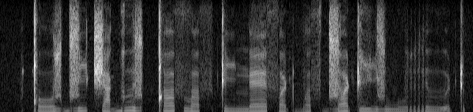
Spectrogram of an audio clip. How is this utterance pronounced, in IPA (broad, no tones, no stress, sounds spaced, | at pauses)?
ǃ o z d͡z i t͡ʃ a ɡ ɯ z ǃ ʌ θ ð ʌ θ ʈ i ŋ ɛ θ ʌ ʈ b ʌ θ d͡z ʌ ʈ ɣ i z β u r ɯ ʈ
